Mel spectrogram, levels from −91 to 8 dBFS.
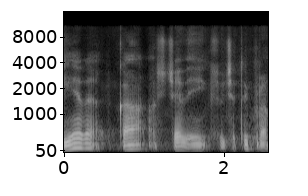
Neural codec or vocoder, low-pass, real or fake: codec, 24 kHz, 1.2 kbps, DualCodec; 10.8 kHz; fake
